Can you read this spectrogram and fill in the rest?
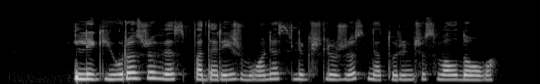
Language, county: Lithuanian, Vilnius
